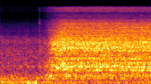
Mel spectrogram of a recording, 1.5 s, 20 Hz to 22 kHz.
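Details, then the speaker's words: Epson L130 printer switched off and on again: harsh, raspy mechanical grinding starts at power-on and continues; mechanism rubbing abnormally, treated as a sensor problem, cause not confirmed. "পাওয়ার কেবলটা লাগানোর পরে আমরা প্রিন্টারটি on করব। প্রিন্টারটি problem দেখুন, এই যে আবার of করি, আবার অন করি,"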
